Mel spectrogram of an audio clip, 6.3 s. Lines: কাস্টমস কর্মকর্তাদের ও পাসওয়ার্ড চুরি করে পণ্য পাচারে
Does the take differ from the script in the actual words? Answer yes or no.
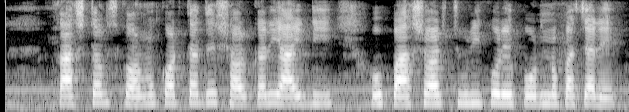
yes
